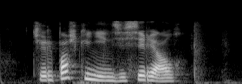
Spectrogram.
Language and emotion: Russian, positive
